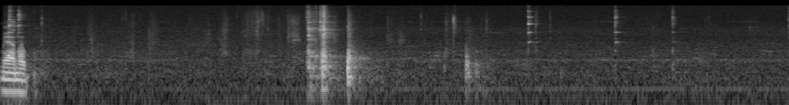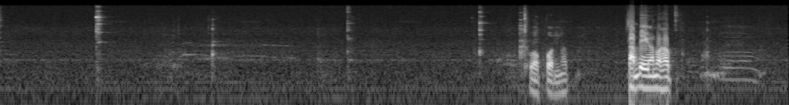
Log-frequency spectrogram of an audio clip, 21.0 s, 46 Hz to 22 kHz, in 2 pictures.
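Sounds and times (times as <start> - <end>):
metal spoons clinking on ceramic bowls: 7.0 - 7.4, 8.2 - 9.2, 11.8 - 12.1.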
